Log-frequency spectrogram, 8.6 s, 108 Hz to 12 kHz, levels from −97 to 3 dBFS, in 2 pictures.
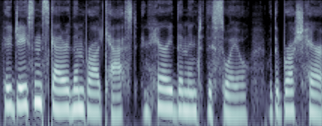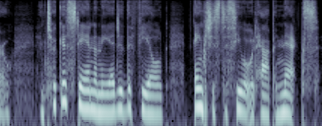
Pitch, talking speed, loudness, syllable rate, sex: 190 Hz, 225 wpm, -18 LUFS, 5.8 syllables/s, female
